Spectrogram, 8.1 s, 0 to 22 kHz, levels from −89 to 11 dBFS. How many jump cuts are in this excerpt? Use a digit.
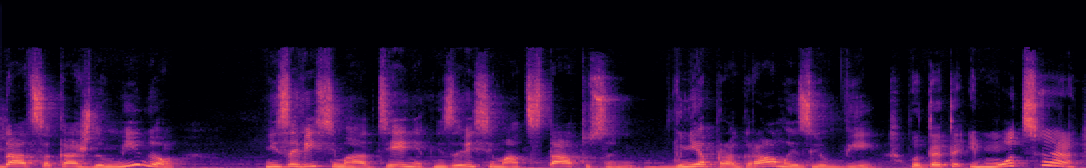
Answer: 1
